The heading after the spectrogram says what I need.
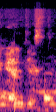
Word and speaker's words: Dagestan: Yeah, it's pronounced Dagestan.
